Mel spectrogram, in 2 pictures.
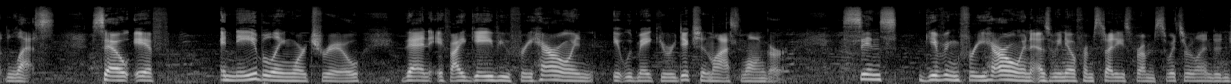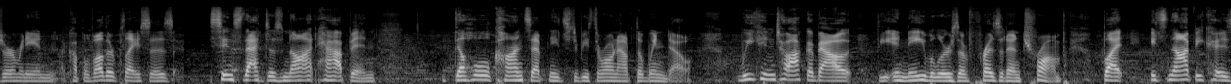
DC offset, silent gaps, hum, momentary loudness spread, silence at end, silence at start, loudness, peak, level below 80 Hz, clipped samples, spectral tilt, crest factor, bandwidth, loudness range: under 0.1%; none; none; 13 LU; 0 s; 0.05 s; -21 LUFS; -4 dBFS; -52 dBFS; under 0.1%; -4 dB/octave; 18 dB; 16.5 kHz; 4 LU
